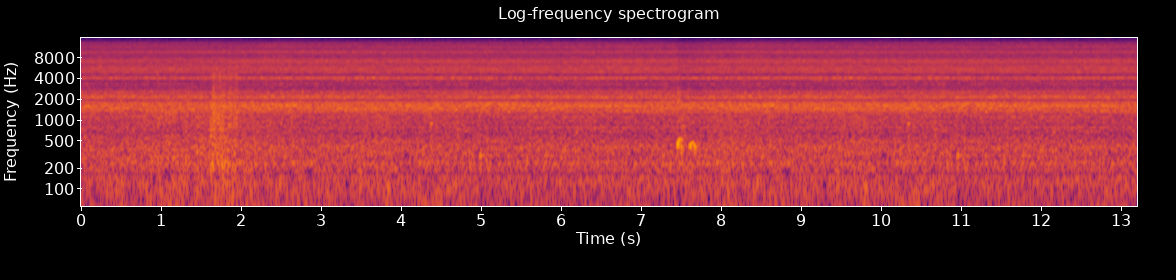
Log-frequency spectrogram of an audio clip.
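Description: Steady rushing noise of a locomotive running at speed down the track, heard from its front end with wind on the microphone. A short knock sounds about a second and a half in, and another brief one about halfway through.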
